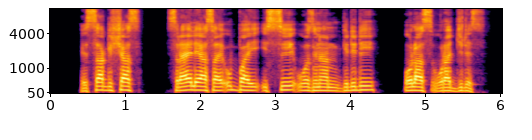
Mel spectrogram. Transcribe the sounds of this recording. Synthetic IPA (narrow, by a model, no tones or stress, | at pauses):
hɛsːɐɡɪʃːɐs | ɪsɾaːelɪːsɐjʊbːɐjʔɪsːɪwɔzɪnɐnɡɪd̪ɪd̪ɪ | ɔlɐswɔɾɐd͡ʒːɪd̪ɛs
